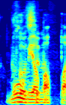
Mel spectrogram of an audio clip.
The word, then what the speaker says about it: Muumiopappa: Is it pronounced Momio Papa? I think that's close enough. Mumo papa in Finnish.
